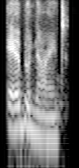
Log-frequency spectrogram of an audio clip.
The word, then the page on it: ebonite: Indian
